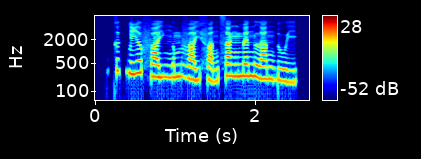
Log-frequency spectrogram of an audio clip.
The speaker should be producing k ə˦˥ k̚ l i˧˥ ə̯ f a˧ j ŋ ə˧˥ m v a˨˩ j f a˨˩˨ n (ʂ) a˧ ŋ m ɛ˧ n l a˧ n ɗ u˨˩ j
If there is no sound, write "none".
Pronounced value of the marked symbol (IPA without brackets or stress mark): s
